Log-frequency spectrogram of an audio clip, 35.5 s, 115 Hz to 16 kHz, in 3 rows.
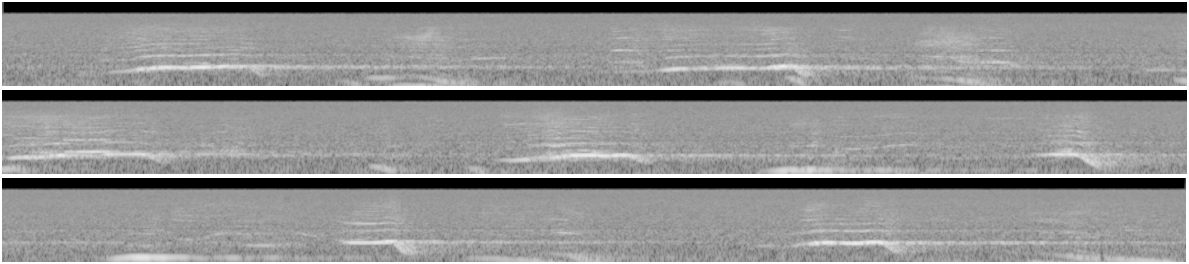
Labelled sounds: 1.2	2.2	humpback whale, 1.1 to 3.4 kHz
3.9	4.3	humpback whale, 1.6 to 2.1 kHz
6.1	6.4	humpback whale, 0.86 to 2.0 kHz
6.7	7.1	humpback whale, 2.8 to 3.1 kHz
7.4	7.9	humpback whale, 0.96 to 3.1 kHz
9.1	10.1	humpback whale, 0.86 to 1.7 kHz
12.0	13.2	humpback whale, 0.80 to 1.8 kHz
16.9	17.2	humpback whale, 2.0 to 2.3 kHz
17.5	18.0	humpback whale, 1.3 to 3.2 kHz
19.7	20.0	humpback whale, 1.9 to 2.3 kHz
20.5	20.9	humpback whale, 0.99 to 1.3 kHz
22.5	22.8	humpback whale, 1.2 to 1.5 kHz
27.1	27.6	humpback whale, 1.0 to 3.2 kHz
29.1	29.4	humpback whale, 1.3 to 1.5 kHz
32.2	32.5	humpback whale, 2.1 to 2.4 kHz

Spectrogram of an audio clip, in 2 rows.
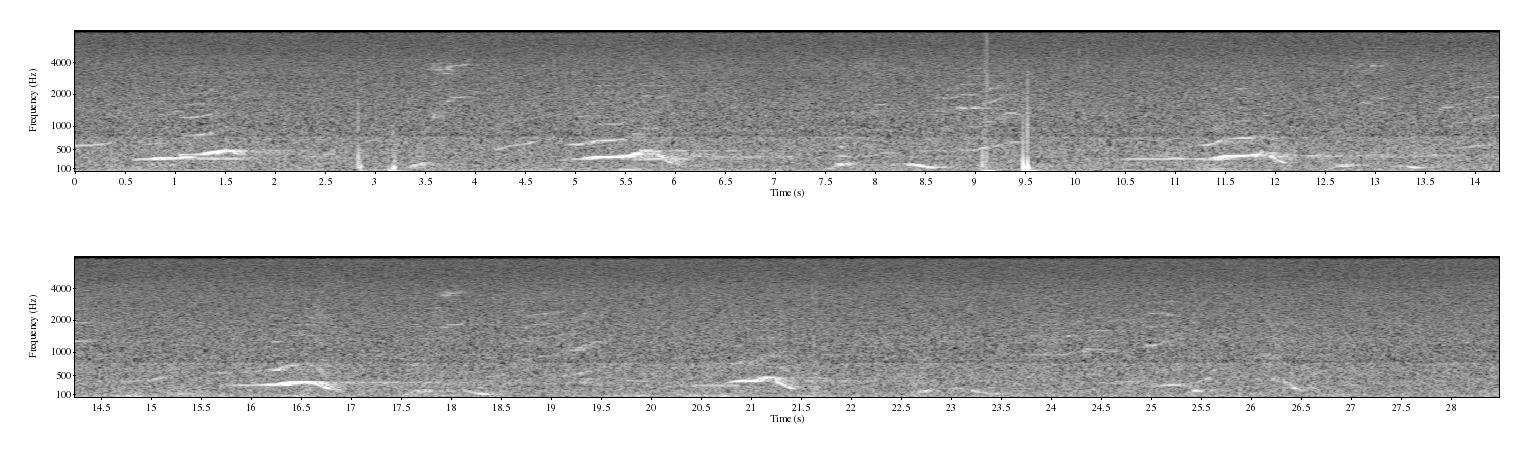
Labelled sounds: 1.1	1.4	humpback whale, 0.80 to 1.3 kHz
3.5	4.0	humpback whale, 1.7 to 4.0 kHz
5.2	5.5	humpback whale, 1.0 to 1.2 kHz
8.8	9.5	humpback whale, 1.2 to 2.0 kHz
14.1	14.4	humpback whale, 1.2 to 2.0 kHz
17.9	18.2	humpback whale, 1.7 to 3.8 kHz
18.8	19.6	humpback whale, 0.99 to 2.4 kHz
24.9	25.2	humpback whale, 1.1 to 2.5 kHz

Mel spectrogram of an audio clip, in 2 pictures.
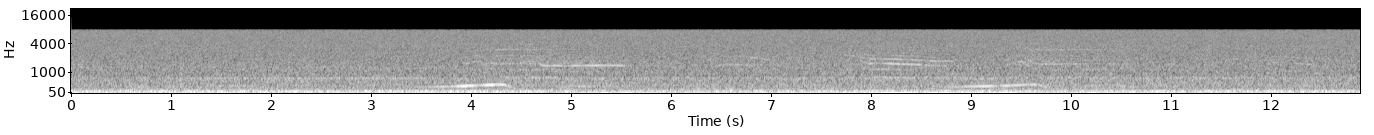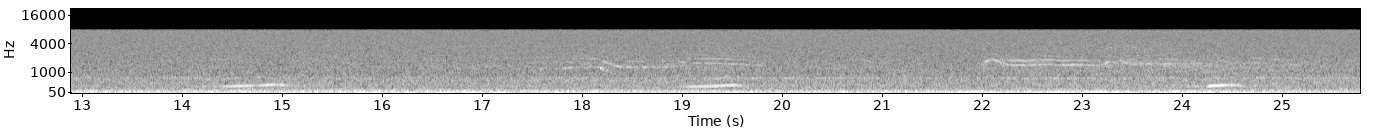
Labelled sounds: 4.2	5.5	killer whale, Bigg's (transient), 1.3 to 3.1 kHz
8.0	8.8	killer whale, Bigg's (transient), 1.4 to 2.0 kHz
18.2	18.5	killer whale, Bigg's (transient), 1.3 to 1.8 kHz
19.1	19.7	killer whale, Bigg's (transient), 1.4 to 2.0 kHz
22.0	23.0	killer whale, Bigg's (transient), 1.3 to 2.0 kHz

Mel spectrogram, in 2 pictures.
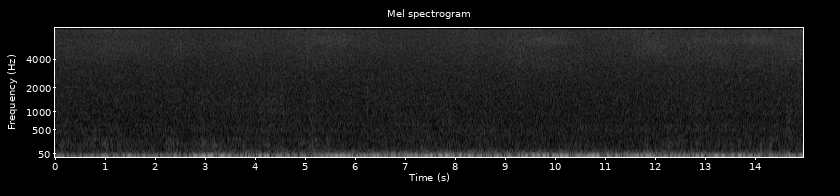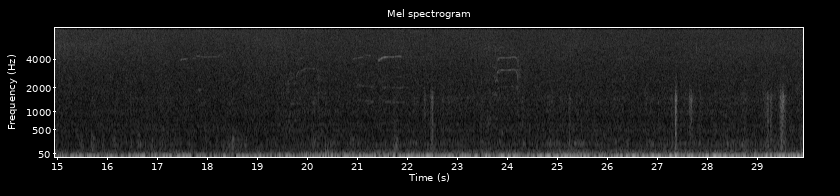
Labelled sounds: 21.3	22.0	killer whale, 3.9 to 4.8 kHz
23.6	24.3	killer whale, 0.84 to 5.3 kHz

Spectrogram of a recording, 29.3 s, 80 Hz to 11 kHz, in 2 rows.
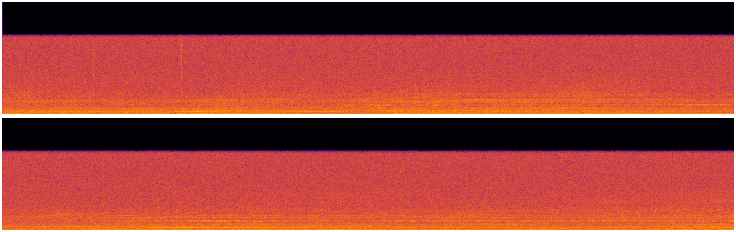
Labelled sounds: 3.3	3.6	vessel noise, 1.2 to 1.5 kHz
6.8	7.1	vessel noise, 0.86 to 1.0 kHz
9.3	9.6	vessel noise, 1.4 to 1.6 kHz

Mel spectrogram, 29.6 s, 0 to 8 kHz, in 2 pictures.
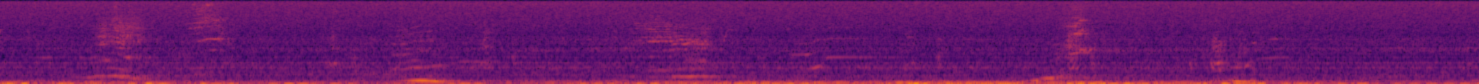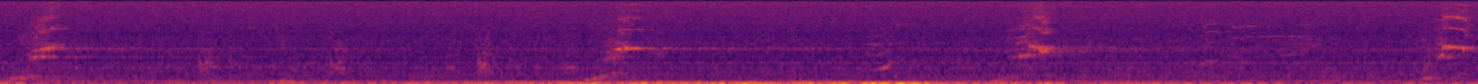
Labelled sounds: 1.0	2.3	humpback whale, 1.7 to 3.9 kHz
4.6	4.9	humpback whale, 0.80 to 0.86 kHz
6.4	7.2	humpback whale, 1.3 to 3.1 kHz
7.9	8.7	humpback whale, 0.90 to 2.0 kHz
10.7	11.0	humpback whale, 1.1 to 2.7 kHz
12.6	12.9	humpback whale, 0.90 to 0.99 kHz
15.0	15.5	humpback whale, 0.86 to 1.7 kHz
16.2	16.5	humpback whale, 2.6 to 3.0 kHz
20.9	21.4	humpback whale, 1.2 to 4.2 kHz
23.4	23.7	humpback whale, 0.99 to 1.2 kHz
24.9	25.4	humpback whale, 0.90 to 1.6 kHz
26.8	28.0	humpback whale, 1.4 to 3.4 kHz
29.1	29.5	humpback whale, 1.2 to 4.4 kHz

